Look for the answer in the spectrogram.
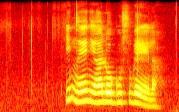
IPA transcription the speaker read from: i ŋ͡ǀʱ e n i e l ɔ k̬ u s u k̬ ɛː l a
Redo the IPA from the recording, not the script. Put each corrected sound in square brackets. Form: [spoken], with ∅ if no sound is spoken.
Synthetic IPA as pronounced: i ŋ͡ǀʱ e [ɲ] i [a] l [o] k̬ u s u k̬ ɛː l a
